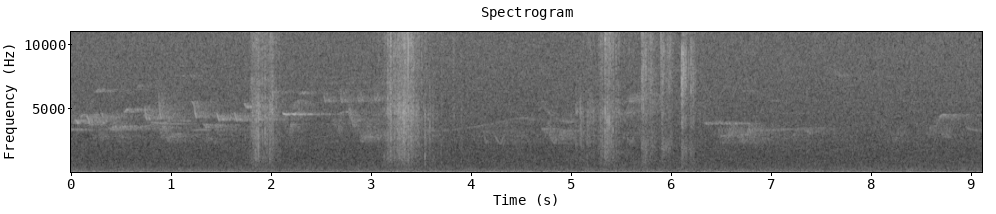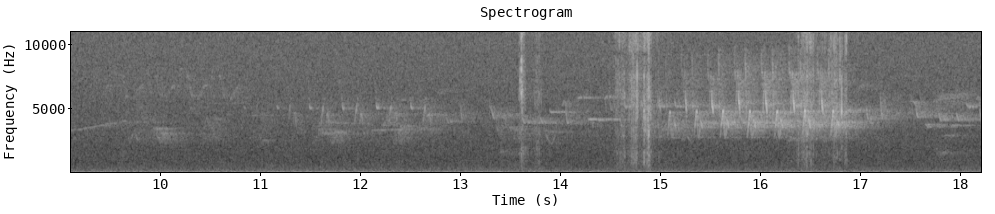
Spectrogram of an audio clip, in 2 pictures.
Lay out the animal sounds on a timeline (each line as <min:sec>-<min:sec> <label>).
0:00.0-0:03.2 Winter Wren (Troglodytes hiemalis)
0:02.4-0:18.2 Red-eyed Vireo (Vireo olivaceus)
0:03.4-0:04.7 Eastern Wood-Pewee (Contopus virens)
0:04.7-0:05.9 Black-throated Blue Warbler (Setophaga caerulescens)
0:06.3-0:07.8 Black-capped Chickadee (Poecile atricapillus)
0:08.5-0:10.0 Eastern Wood-Pewee (Contopus virens)
0:09.3-0:10.9 Black-and-white Warbler (Mniotilta varia)
0:11.0-0:12.9 Ovenbird (Seiurus aurocapilla)
0:12.9-0:18.2 Winter Wren (Troglodytes hiemalis)
0:14.2-0:16.7 Ovenbird (Seiurus aurocapilla)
